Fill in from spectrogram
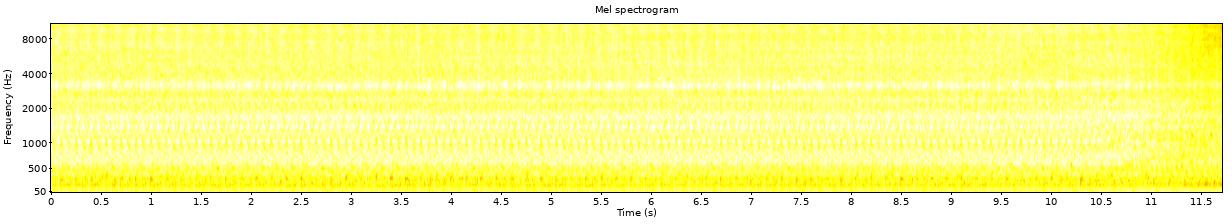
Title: Cummins N14 Engine Sound Noise at Idle 1999 Volvo VNL 610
